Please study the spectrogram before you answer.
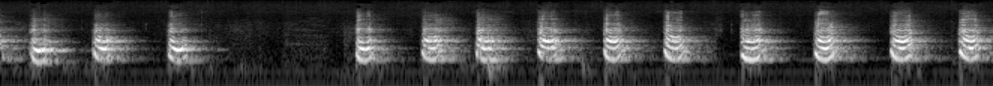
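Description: A sea lion gives a run of loud, hoarse barks, about two each second, after a brief pause.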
